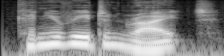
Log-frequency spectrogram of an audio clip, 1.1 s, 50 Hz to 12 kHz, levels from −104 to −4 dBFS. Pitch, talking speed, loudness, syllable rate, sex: 130 Hz, 270 wpm, -15 LUFS, 6.3 syllables/s, male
